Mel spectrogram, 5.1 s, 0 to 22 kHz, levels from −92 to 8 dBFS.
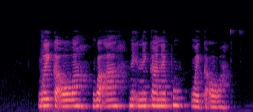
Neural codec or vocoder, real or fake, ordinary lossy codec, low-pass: none; real; Opus, 64 kbps; 7.2 kHz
